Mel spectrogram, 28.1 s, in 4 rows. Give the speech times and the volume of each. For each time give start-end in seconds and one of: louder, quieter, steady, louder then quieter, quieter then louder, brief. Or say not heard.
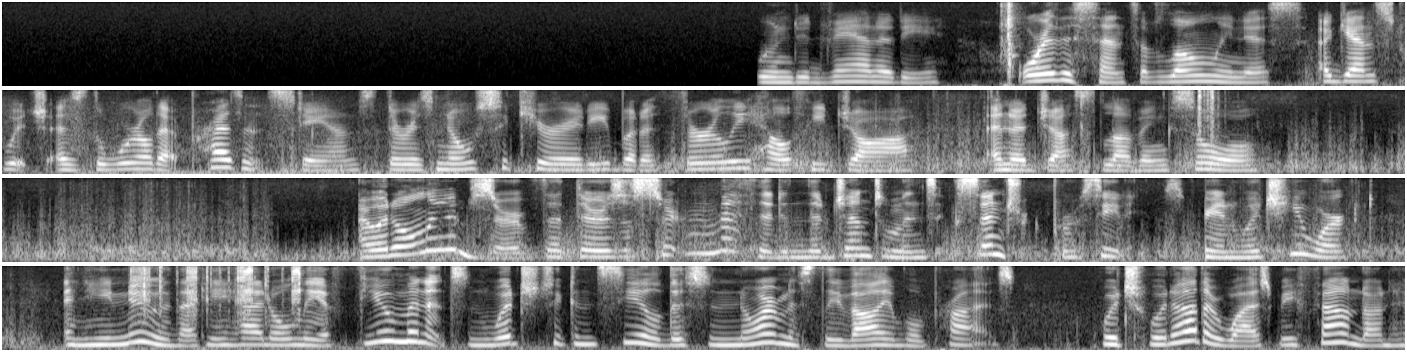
3.8-13.3 steady
15.8-28.0 steady.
